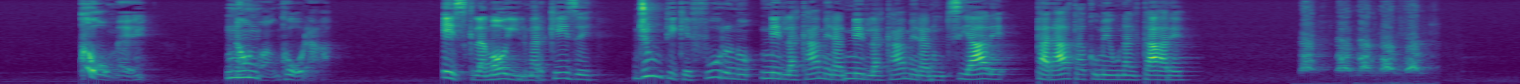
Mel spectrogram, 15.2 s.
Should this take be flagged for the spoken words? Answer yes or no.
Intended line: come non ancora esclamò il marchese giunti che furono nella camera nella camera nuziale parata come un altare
no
